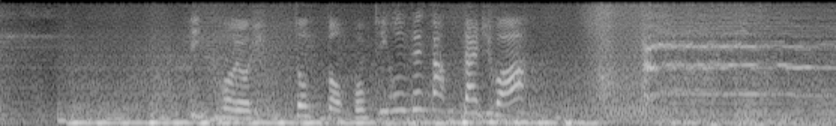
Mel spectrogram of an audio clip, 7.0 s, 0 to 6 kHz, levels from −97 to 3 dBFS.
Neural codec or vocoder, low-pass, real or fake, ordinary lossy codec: codec, 16 kHz, 0.5 kbps, FunCodec, trained on Chinese and English, 25 frames a second; 5.4 kHz; fake; none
